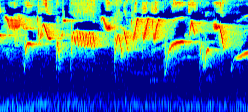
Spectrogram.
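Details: A local Yorkshire canary sings a long, clear, fast run of high whistled slurs and rapid trills full of blackthroat-style and sanger phrases, used to tutor young canaries, with faint low background hum.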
